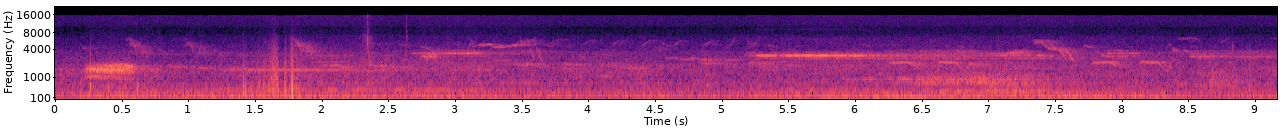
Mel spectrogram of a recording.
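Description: Several birds chirping and whistling, with one loud, short, harsh call just after the start. A sharp click comes just under two seconds in.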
